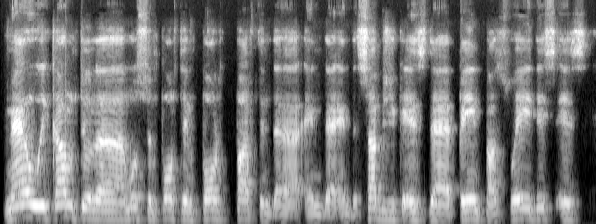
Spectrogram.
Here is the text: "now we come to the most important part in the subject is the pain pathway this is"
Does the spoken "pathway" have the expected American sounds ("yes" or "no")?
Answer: no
